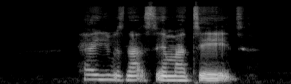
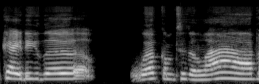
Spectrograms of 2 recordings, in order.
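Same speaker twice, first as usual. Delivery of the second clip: normal talking voice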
